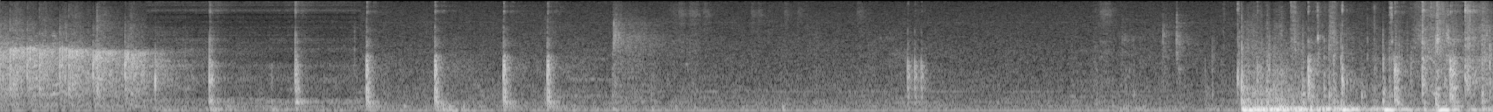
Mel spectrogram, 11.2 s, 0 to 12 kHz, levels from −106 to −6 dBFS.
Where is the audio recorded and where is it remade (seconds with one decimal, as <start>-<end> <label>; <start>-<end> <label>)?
0.0-1.1 recorded; 1.1-2.7 remade; 2.7-11.2 recorded

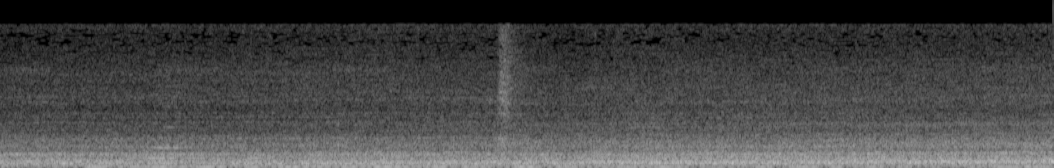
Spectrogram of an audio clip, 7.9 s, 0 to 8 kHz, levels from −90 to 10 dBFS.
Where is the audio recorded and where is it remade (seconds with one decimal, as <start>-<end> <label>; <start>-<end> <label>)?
0.0-7.9 recorded

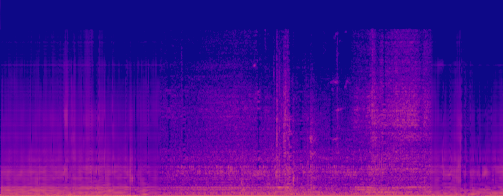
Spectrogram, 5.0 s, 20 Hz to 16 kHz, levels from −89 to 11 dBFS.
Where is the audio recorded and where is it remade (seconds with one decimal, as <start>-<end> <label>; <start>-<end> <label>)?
0.0-1.6 remade; 1.6-4.3 recorded; 4.3-5.0 remade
